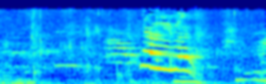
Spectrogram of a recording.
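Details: Stray kitten Portakal, very hungry, cries mid-meal indoors: one clear, drawn-out meow that dips and falls, set against soft human talking and murmuring.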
